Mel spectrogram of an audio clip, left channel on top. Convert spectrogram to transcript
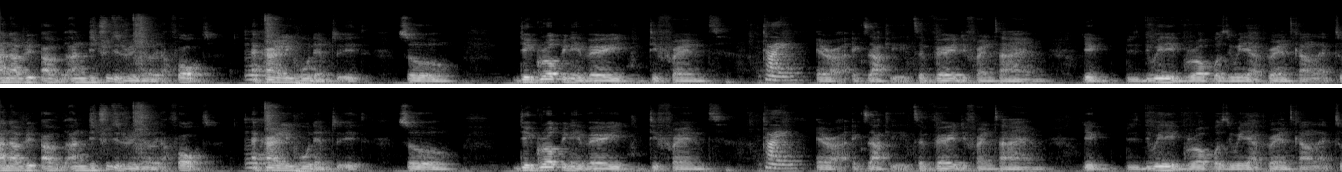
and the truth is really not their fault. I can't really hold them to it. So they grew up in a very different time era. Exactly, it's a very different time. The way they grew up was the way their parents kind of like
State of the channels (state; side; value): normal; both; correlation 0.78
